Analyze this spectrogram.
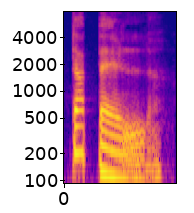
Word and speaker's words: t'appelles: Alright, second form, tu t'appelles. Okay, remember, final S not pronounced.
